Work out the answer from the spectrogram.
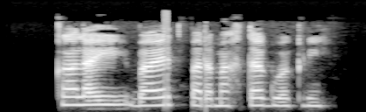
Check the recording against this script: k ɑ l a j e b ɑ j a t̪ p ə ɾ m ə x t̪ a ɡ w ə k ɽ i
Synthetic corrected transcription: k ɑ l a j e b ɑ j a d̪ p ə ɾ m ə x t̪ a ɡ w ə k ɽ i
